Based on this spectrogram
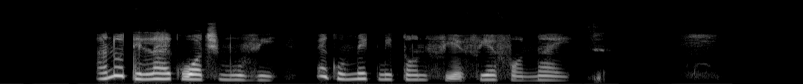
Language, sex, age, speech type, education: Nigerian Pidgin, female, 15-29, spontaneous, tertiary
